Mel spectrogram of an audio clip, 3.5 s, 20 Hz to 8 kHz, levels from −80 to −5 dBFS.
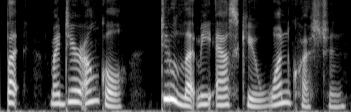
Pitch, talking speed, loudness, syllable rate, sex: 235 Hz, 190 wpm, -17 LUFS, 5.1 syllables/s, female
